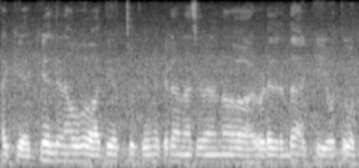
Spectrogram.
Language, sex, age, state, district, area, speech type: Kannada, male, 45-60, Karnataka, Bellary, rural, spontaneous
